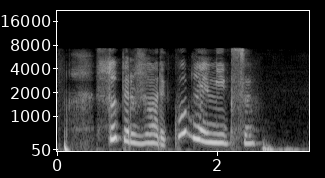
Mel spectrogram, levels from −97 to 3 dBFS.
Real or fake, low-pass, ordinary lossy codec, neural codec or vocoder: fake; 7.2 kHz; MP3, 64 kbps; codec, 44.1 kHz, 3.4 kbps, Pupu-Codec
